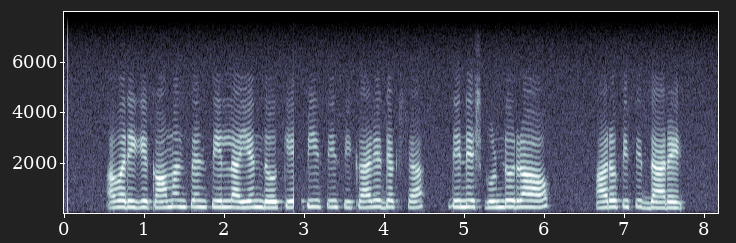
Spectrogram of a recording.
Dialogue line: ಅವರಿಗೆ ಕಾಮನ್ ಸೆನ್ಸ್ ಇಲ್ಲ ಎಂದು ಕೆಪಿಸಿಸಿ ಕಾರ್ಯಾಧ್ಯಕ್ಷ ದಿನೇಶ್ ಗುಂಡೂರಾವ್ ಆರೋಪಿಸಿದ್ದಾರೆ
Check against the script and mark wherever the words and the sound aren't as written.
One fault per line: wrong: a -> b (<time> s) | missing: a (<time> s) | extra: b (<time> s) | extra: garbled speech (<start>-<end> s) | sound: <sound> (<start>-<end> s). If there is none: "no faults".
sound: dropout (2.9-3.0 s)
